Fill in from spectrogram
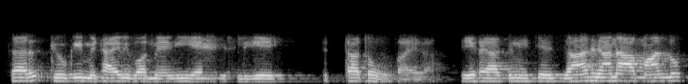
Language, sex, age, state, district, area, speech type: Hindi, male, 18-30, Madhya Pradesh, Gwalior, rural, conversation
